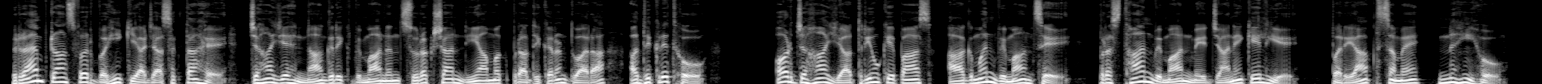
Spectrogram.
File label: hindi male; dictor; dictor-sounds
